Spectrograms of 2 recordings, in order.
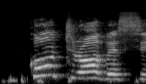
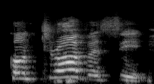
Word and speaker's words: controversy: Em alguns lugares lá dos gringos, eles falam controversy. Eu não falo assim, eu falo controversy. Então, dependendo da região, eles falam diferente, tá?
